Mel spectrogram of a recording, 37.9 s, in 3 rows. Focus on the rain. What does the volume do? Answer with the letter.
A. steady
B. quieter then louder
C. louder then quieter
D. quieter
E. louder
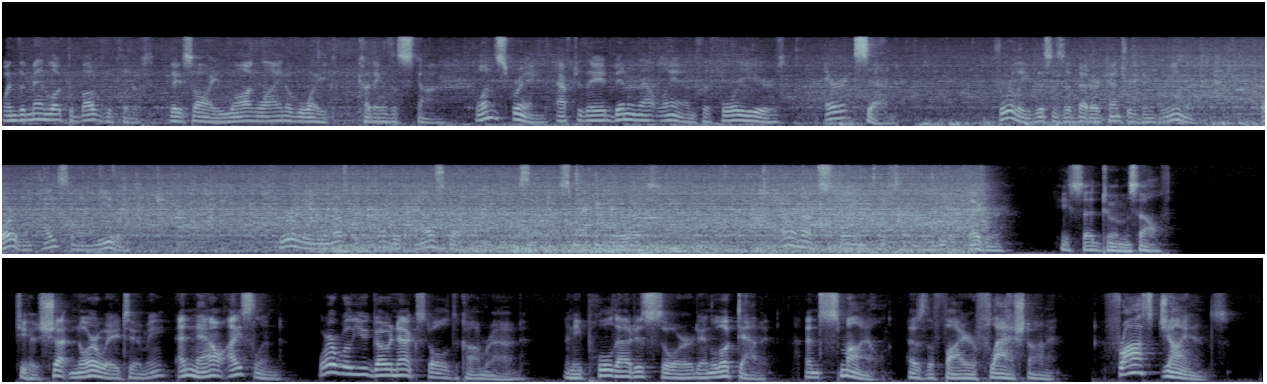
E.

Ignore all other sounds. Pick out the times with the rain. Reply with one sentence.
The rain can be heard from 0.0 to 22.5 s.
